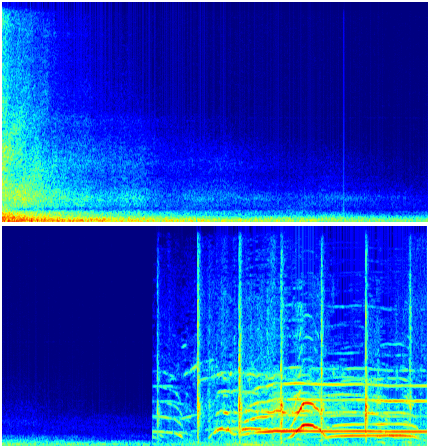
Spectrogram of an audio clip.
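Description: An intro sound effect: a swoosh with a deep boom that fades away over about five seconds. Near the end, a recording of voices cuts in, with held, pitched calls and sharp clicks.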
